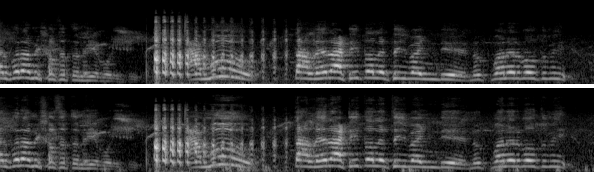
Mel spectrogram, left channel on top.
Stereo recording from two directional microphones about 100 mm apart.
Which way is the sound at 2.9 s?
15° right (ahead or behind).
